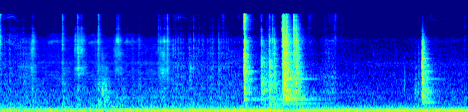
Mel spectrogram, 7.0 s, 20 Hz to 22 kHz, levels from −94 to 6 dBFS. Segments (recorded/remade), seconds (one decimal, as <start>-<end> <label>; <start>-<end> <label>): 0.0-0.4 recorded; 0.4-2.6 remade; 2.6-7.0 recorded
